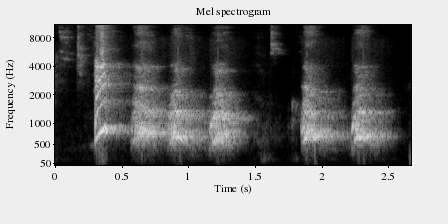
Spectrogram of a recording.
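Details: Blenheim Cavalier King Charles Spaniel puppy from Pom-Pom's small litter, born November 14, 2022, in a home puppy pen at Christmastime; a run of six sharp, high yapping barks in two bursts with short gaps between.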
